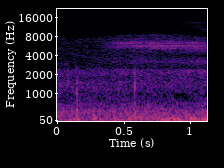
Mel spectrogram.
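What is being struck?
Nothing is struck.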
